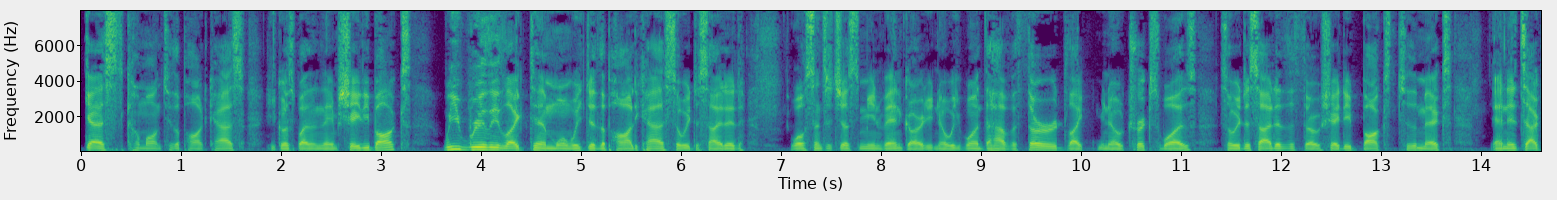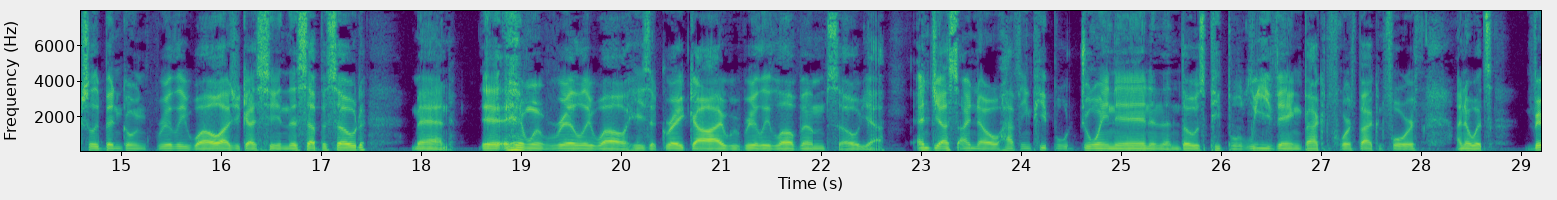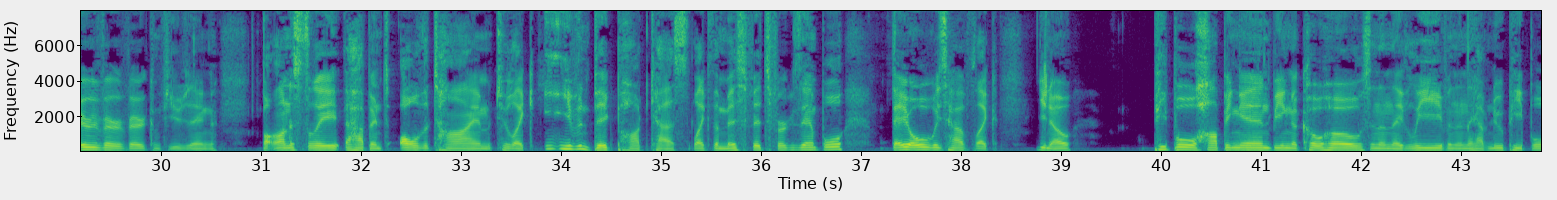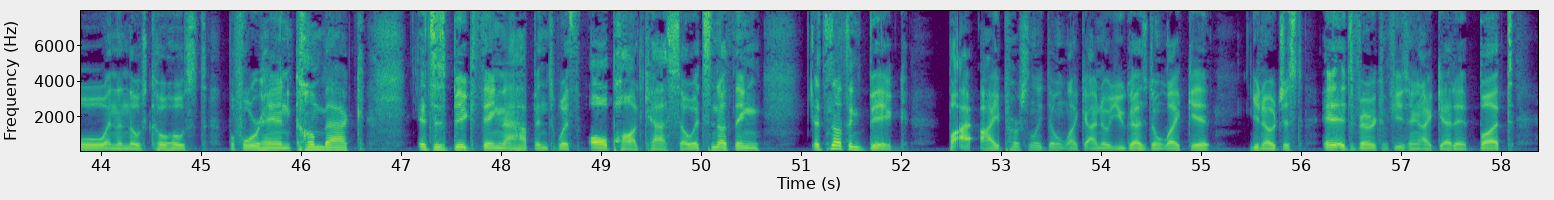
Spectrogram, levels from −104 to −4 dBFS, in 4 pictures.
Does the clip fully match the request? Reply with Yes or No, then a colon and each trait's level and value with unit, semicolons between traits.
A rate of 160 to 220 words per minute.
Yes: average, 200 wpm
